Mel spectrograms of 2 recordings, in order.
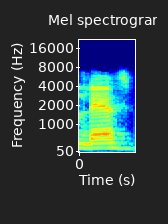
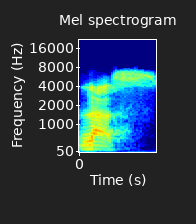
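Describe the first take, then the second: First: The vowel is a full, clear e sound. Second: The vowel is a short, reduced sound. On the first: The speaker calls it wrong. "আমরা লেস বলি" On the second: The speaker calls it right. "উচ্চারণের সাথে কি হয়? লাস"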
